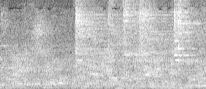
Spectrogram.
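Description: A man's voice over a live band of electric guitar, bass and drums, with cymbal hits through the second half.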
